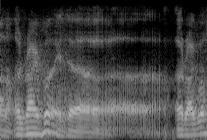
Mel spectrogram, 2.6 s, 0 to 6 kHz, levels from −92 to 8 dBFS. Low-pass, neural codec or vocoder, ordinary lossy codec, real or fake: 5.4 kHz; codec, 16 kHz, 2 kbps, X-Codec, HuBERT features, trained on LibriSpeech; none; fake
